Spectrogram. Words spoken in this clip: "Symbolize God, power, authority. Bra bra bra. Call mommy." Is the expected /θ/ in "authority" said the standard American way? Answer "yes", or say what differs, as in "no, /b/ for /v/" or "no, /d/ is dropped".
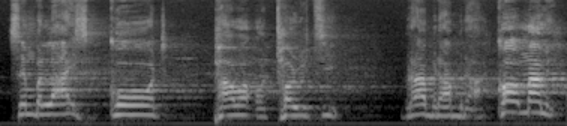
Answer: no, /t/ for /θ/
